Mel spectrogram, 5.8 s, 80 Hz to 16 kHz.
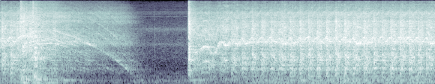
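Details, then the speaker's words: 7.4 big-block in a 4x4 El Camino, after fixing miswired ignition coils on one bank; starter cranks at a steady even beat without catching, a no-start later traced to a misplaced cam sensor. "yeah [Music] well maybe next time it'll start on the first time"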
